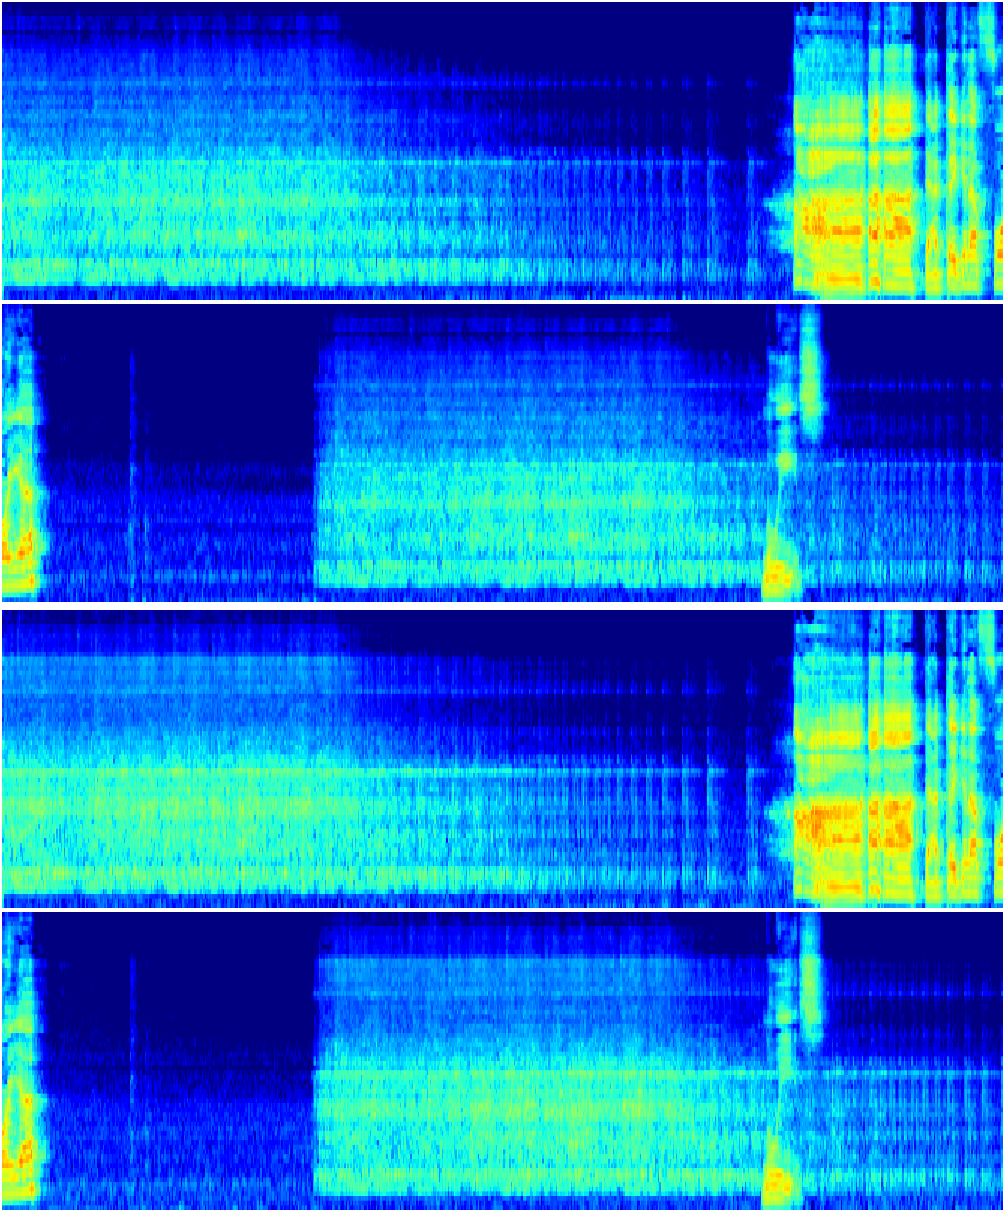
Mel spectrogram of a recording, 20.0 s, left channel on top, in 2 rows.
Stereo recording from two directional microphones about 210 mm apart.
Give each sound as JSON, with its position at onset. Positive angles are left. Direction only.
{"t": 0.0, "sound": "blender", "side_deg": -30}
{"t": 7.9, "sound": "speech", "side_deg": 0}
{"t": 13.1, "sound": "blender", "side_deg": -30}
{"t": 17.6, "sound": "speech", "side_deg": 0}
{"t": 18.1, "sound": "a sound", "side_deg": -30}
